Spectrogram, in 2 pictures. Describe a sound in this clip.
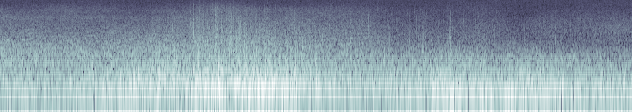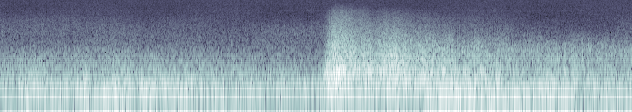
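A volcano roars with a deep, steady rumble.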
